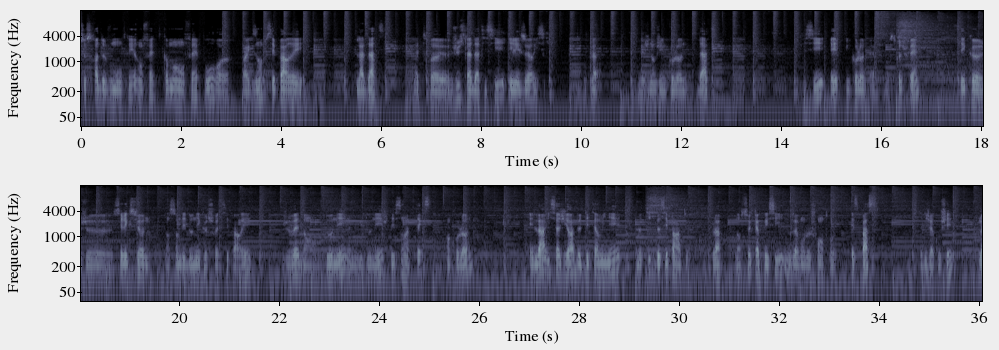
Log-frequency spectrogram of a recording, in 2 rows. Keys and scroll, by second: 10.0 ctrl+v.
